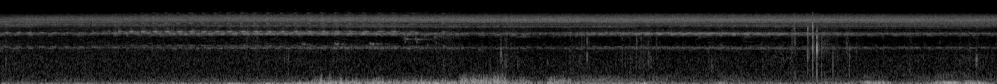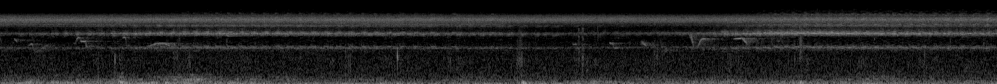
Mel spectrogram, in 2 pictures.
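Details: Cicadas in July drone in a steady, high, shimmering buzz over the low rush of a shallow, slow-flowing clear summer stream.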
